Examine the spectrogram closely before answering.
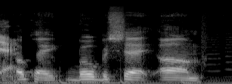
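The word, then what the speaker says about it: Bichette: Pronounced E. It's a silent e. It's okay. Bo Bashette.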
